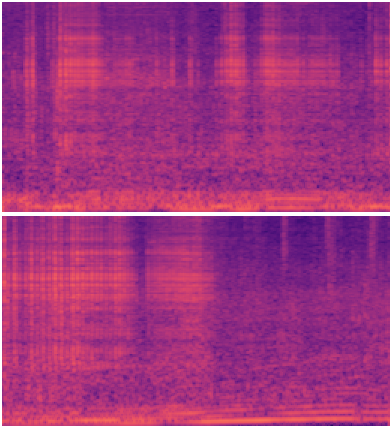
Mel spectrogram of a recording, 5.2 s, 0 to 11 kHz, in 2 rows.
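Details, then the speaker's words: Honda Civic EG after the owner altered its tune file (launch control turned on); it already idled roughly with the tach jumping. Floored, a deep flat drone never climbs and cuts at 3000 rpm; cause unknown. "Yeah, look at that. We can't even get past 3,000 RPM. I don't know what the hell is going on. That's so weird. It literally is cutting me right there."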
